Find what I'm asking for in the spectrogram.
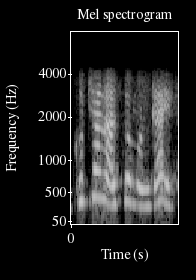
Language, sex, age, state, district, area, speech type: Marathi, female, 18-30, Maharashtra, Ahmednagar, rural, conversation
